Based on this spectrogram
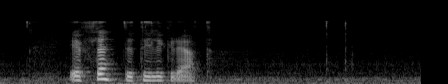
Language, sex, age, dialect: Faroese, female, 36-60, Suðurstreymoy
